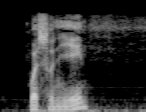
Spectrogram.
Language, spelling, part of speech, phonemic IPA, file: French, poissonnier, noun, /pwa.sɔ.nje/, FR-poissonnier.ogg
- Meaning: fishmonger (someone who sells fish)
